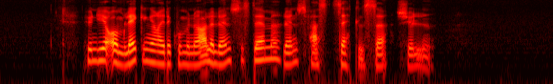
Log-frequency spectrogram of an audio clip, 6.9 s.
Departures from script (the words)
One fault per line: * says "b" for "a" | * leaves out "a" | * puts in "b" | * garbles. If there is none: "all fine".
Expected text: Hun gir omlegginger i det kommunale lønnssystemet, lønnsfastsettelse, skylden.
all fine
